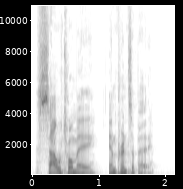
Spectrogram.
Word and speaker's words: São Tomé and Príncipe: For the rest of this episode, I'm going to use the English pronunciation, which basically ignores the diacritical marks. So it will be São Tomé and Príncipe.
